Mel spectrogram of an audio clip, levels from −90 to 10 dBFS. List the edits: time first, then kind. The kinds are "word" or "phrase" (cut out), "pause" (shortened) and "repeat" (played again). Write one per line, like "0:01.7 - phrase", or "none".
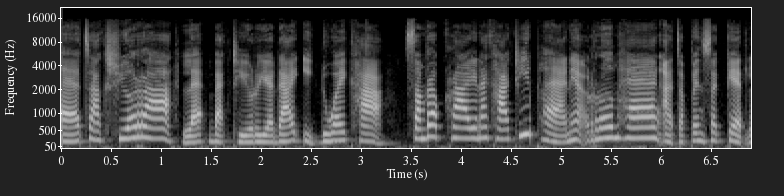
0:01.1 - pause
